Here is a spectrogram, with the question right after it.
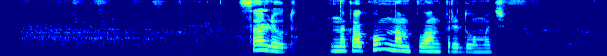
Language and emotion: Russian, neutral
